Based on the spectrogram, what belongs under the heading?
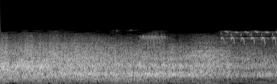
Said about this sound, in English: Listen. Ready? Aim! Fire!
